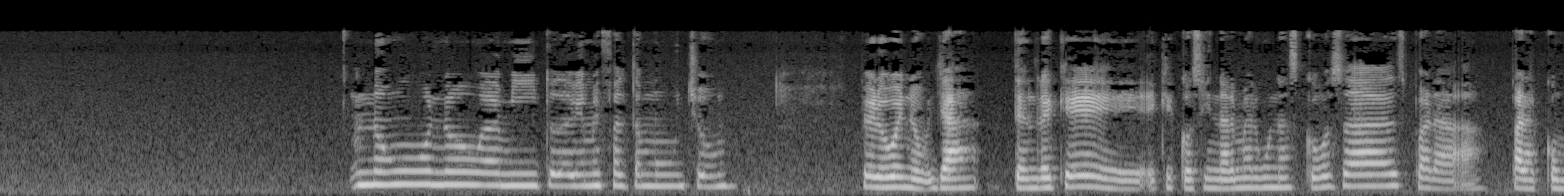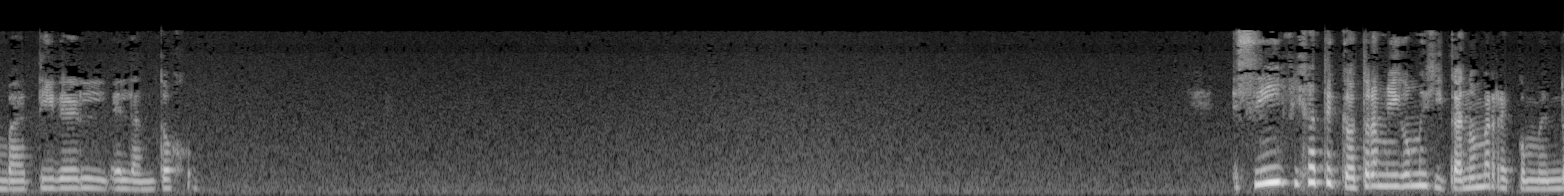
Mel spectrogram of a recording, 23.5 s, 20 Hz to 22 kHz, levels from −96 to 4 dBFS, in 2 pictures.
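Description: Throughout the speech, the sound is rough and grainy, with noise filling the gaps between pitch harmonics and a thin, synthetic-sounding top band. The likely cause is low-delay AAC compression (AAC-ELD), whose short frames blur harmonics more than standard AAC's longer frames, which fits a bitrate around 32 kbps.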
